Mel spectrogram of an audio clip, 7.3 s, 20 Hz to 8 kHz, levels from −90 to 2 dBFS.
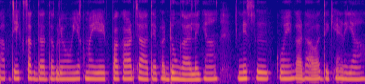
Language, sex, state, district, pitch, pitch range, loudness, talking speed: Garhwali, female, Uttarakhand, Uttarkashi, 220 Hz, 215-230 Hz, -32 LUFS, 150 wpm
